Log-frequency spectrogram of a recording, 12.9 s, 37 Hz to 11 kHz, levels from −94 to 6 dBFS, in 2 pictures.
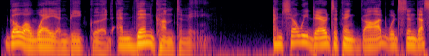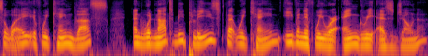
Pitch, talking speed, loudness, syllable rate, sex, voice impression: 115 Hz, 185 wpm, -20 LUFS, 4.2 syllables/s, male, masculine, adult-like, slightly thick, fluent, cool, slightly intellectual, friendly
